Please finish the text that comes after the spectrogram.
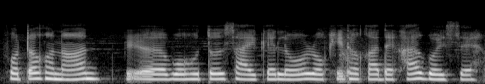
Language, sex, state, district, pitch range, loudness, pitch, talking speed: Assamese, female, Assam, Kamrup Metropolitan, 230-255 Hz, -13 LUFS, 240 Hz, 100 wpm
